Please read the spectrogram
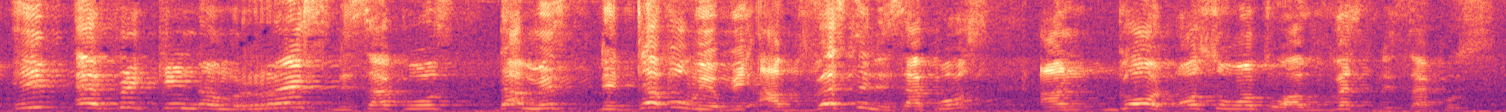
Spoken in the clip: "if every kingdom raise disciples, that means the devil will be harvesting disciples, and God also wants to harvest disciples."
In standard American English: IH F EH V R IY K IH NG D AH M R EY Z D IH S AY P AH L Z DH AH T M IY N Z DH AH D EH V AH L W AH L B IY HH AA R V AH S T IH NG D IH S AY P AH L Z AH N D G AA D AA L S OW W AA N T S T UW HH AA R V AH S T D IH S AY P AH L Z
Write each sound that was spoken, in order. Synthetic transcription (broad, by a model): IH F EH V R IY K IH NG D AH M R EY S D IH S AY P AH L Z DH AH T M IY N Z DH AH D EH V AH L W AH L B IY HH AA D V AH S T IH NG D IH S AY P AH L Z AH N G AA D AA L S OW W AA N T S T UW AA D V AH S T D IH S AY P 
